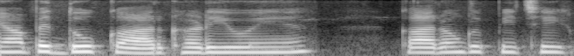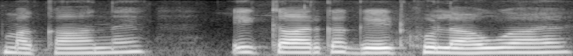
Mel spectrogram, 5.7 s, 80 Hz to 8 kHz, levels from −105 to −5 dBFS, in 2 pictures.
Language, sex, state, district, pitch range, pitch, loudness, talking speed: Hindi, female, Jharkhand, Sahebganj, 215-240 Hz, 225 Hz, -17 LUFS, 210 wpm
